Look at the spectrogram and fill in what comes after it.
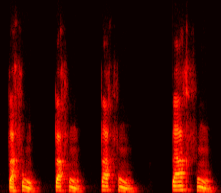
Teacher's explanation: Tenemos el par de esta, que sería la anterior semiabierta labializada, y además se le añade el asunto de la nasalización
